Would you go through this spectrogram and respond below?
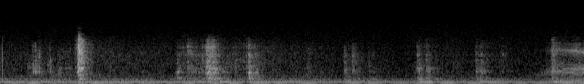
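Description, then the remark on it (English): Slot machine reels clicking in an irregular mechanical series of sharp ticks and clacks over a steady low hum, with no talking, as a man plays the slot machine in the back room of a bootlegging joint in Fresno. “He's out in the back room now playing the slot machine.”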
